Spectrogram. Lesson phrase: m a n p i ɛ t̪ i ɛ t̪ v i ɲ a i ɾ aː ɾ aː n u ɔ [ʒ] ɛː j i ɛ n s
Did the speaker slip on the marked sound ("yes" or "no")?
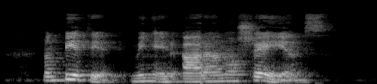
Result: yes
